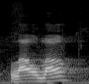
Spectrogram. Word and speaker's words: laulau: know how to say it can everyone say laula perfect i'll turn the time over to my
